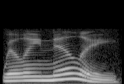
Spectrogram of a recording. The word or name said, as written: willy-nilly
